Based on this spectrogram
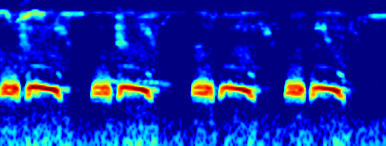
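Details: Fighting wild dove facing a decoy dove, giving deep cooing phrases: a brief coo followed by a longer, slightly falling one, repeated four times at roughly one-second intervals over quiet low rumble.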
